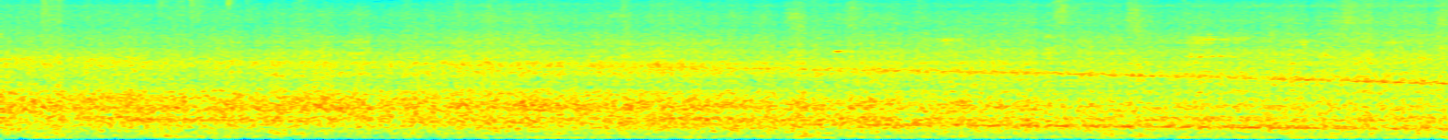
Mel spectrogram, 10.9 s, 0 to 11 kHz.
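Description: Running noise heard inside a Nagano Electric Railway 3500-series electric train car: a steady rumble of wheels on the track with a faint motor whine that slowly falls in pitch over the second half as the train slows.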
